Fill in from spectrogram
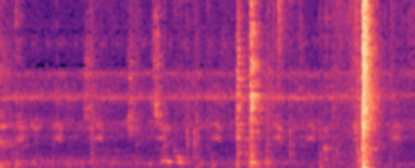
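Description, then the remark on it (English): Recycling being gathered up to be taken out: soft rustles and scattered knocks of handled items, with a sharper clattering bang near the end, and faint voices underneath. “I'm about to take out the recycling as you can hear.”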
